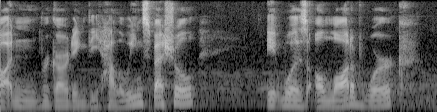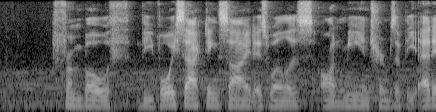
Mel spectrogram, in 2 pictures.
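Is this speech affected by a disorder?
No.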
